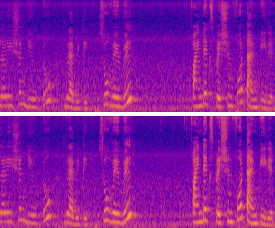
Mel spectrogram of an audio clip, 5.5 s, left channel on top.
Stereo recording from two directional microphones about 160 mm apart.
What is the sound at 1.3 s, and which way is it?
A woman's voice, 40° right (ahead or behind).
